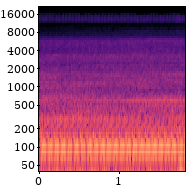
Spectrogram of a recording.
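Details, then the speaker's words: Toyota Hilux with 1UZ-FE V8, after swapping coil brackets to fix one bank not sparking: steady, even low hum with no stumble, idling smoothly on all cylinders; normal idle after repair. "That sounds much better."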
